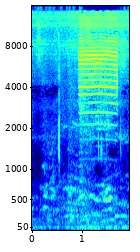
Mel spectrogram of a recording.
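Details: A DIAGNOdent caries detector gives a steady high electronic tone rising for under a second against room noise, during an occlusal tooth reading taken with a rocking pendulum motion (highest reading 10); Diagnodent reading tone.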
